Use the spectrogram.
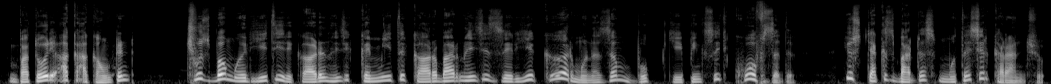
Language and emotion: Kashmiri, disgusted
